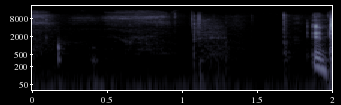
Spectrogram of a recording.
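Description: Stylus writing on a pen tablet, a faint scratching with a few light clicks as a box is drawn by hand.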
